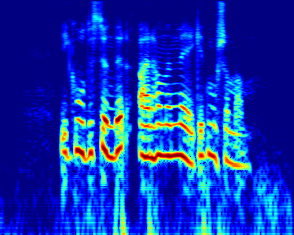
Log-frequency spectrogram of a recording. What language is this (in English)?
Norwegian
